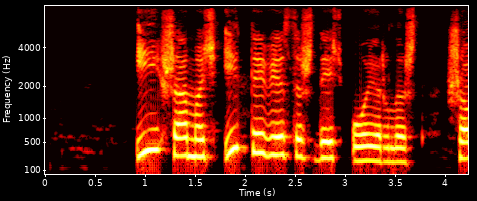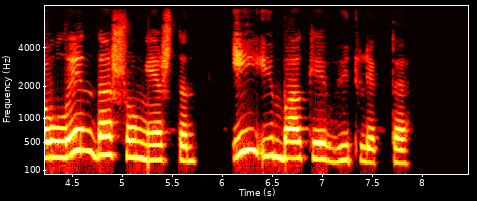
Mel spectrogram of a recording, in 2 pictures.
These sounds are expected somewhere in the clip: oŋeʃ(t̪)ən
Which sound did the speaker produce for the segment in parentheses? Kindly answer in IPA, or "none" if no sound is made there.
t̪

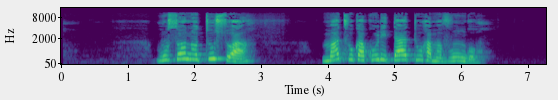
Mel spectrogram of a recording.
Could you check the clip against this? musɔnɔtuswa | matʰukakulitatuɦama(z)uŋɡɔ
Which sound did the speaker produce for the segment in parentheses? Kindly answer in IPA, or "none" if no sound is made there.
v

